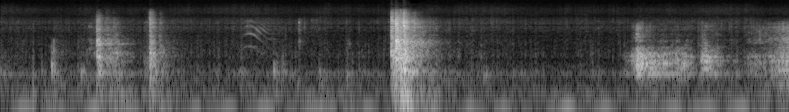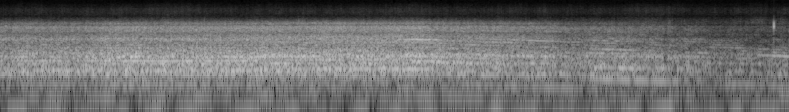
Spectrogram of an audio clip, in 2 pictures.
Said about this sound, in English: Well, then I'll pull out the car.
